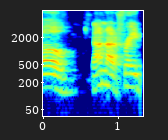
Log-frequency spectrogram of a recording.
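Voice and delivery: ordinary talk, nothing marked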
